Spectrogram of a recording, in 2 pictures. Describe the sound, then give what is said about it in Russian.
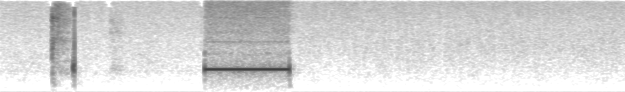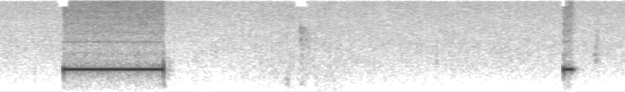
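Ringback tone of an outgoing telephone call to Simferopol, Crimea: two long, steady mid-pitched tones separated by a few seconds of quiet. A brief tone burst follows near the end. “Крым звоню, Симферополь.”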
